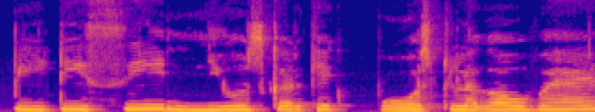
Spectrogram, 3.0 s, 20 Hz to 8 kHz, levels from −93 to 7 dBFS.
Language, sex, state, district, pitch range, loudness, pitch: Hindi, female, Punjab, Kapurthala, 240-260 Hz, -12 LUFS, 250 Hz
